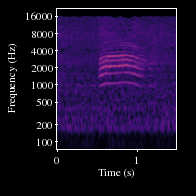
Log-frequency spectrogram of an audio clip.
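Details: Domestic cat talking: a single clear, drawn-out meow, about half a second long, holding a steady tone before dipping slightly at the end, over a quiet background hiss.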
